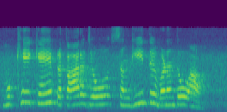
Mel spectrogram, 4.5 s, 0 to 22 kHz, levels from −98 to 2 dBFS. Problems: constant background noise, echo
